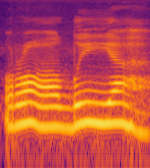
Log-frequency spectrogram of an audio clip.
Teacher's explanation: را 2 کاؤنٹ، را کو بھاری پڑھنا ہے. راضیہ، ضاد کے نیچے کسرہ، یا کے اوپر فتحہ اور ہا کے ساؤنڈ پہ اینڈ ہوگی.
